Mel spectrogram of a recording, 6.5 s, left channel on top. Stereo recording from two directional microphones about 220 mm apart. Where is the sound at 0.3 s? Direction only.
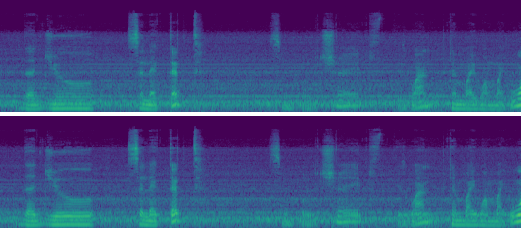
15° right (ahead or behind).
